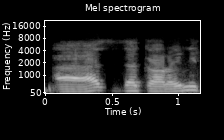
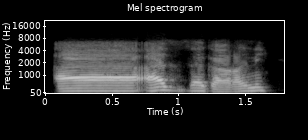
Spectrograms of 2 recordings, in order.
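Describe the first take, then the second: First: The two hamzas are joined without a long vowel. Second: A long vowel is inserted between the two hamzas. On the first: The speaker calls it right. "yang tadi yang az-zakara ini" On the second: The speaker calls it wrong. "tidak bisa dibaca dengan az-zakara ini, tidak"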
